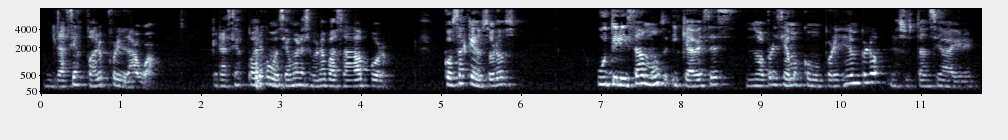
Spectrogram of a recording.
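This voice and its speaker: Leading a spiritual study group on a livestream, a woman from Panama speaks in a lowish voice at a moderate pace. The recording has its highs cut off and a slight hiss or hum, while she warmly welcomes viewers and wanders into digressive stories.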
